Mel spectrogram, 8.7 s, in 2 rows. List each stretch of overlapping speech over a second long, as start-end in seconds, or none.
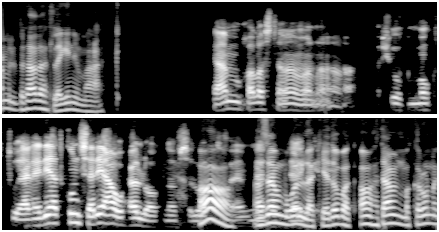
6.3-7.7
